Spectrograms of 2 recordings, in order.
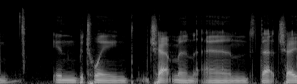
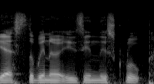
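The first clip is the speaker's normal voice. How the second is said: put-on speaking with a Dutch accent. Quoting the DS whose car the speaker rode in, put-on Dutch accent. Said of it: "that's my Dutch accent".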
